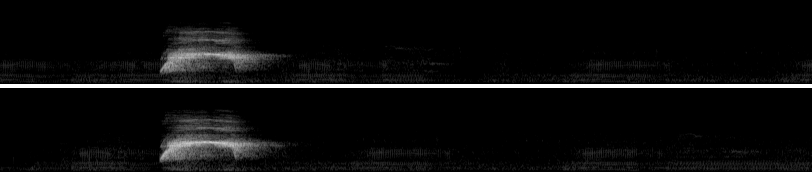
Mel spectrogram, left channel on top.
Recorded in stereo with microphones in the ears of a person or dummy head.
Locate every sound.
1.6 s a scream: 65° right (ahead or behind), 1.6 m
